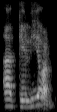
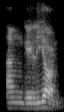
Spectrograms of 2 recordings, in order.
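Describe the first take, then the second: First: It is said with a plain g, no nasal. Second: It is said with an ng sound before g. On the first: The speaker calls it wrong. "Dia mengatakan agelion. Itu salah ya" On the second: The speaker calls it right. "Yang benar adalah angelion"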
